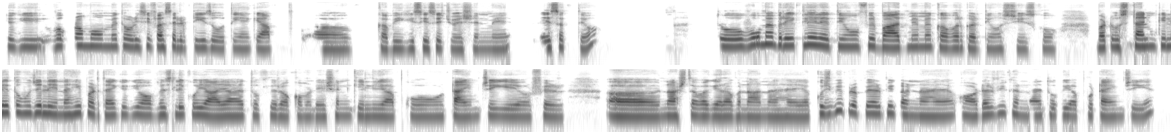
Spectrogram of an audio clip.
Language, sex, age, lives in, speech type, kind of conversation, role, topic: Hindi, female, 25-29, India, conversation, podcast, guest, Tum weekend ko productive aur mazedaar kaise banate ho?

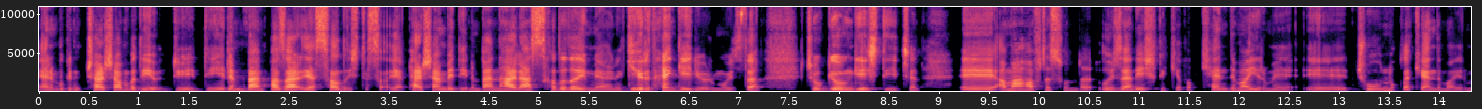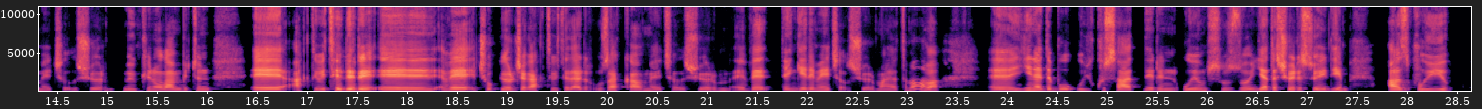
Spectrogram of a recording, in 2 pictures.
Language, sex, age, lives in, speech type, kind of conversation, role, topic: Turkish, female, 40-44, Portugal, conversation, advice, user, Hafta içi ve hafta sonu uyku saatleriniz neden birbirini tutmuyor?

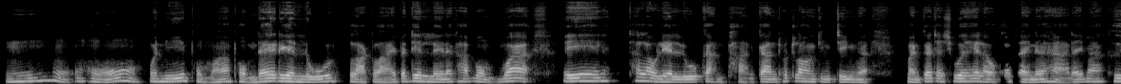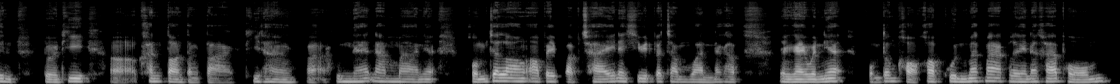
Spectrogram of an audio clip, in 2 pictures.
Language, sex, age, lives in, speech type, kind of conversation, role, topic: Thai, male, 40-44, Thailand, read, expert-assistant, asker, การเรียนรู้ผ่านการทดลองจริงช่วยให้เข้าใจเนื้อหามากขึ้นอย่างไร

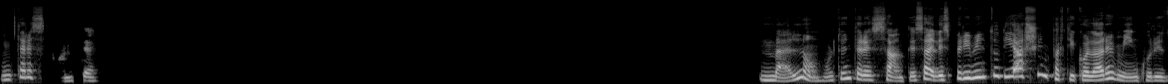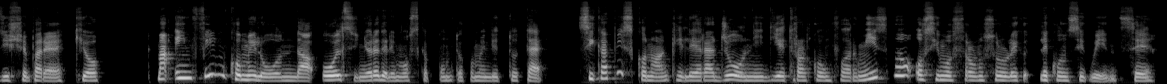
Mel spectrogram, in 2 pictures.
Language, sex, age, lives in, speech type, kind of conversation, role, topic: Italian, female, 60-64, Italy, read, expert-assistant, asker, C’è qualche film o documentario che racconta bene perché ci lasciamo spesso influenzare dagli altri?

